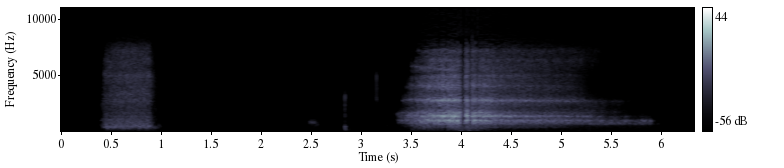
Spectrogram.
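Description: Deep breathing during a chair yoga class: a short sharp inhale, a pause with tiny clicks, then a long audible exhale that fades out slowly, close and clear in a quiet room.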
